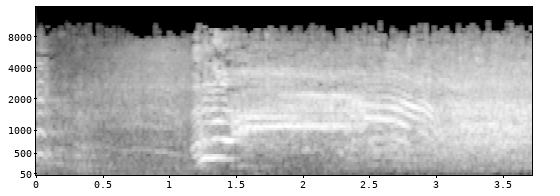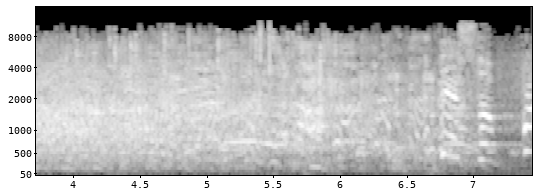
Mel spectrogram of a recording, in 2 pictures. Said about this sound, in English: I ever heard anybody say I'm so mad I could scream and actually do it.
